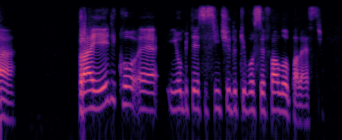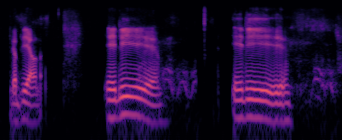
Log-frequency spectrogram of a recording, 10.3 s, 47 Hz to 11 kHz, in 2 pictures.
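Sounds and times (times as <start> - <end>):
speech: 0.0 - 0.3, 1.2 - 7.7, 8.6 - 9.6
dog crying: 9.8 - 10.2.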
